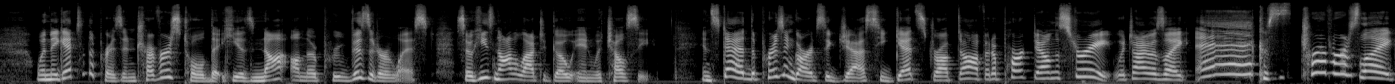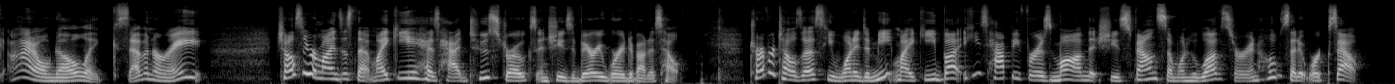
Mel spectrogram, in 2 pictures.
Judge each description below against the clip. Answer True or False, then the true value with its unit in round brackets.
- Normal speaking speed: False (215 wpm)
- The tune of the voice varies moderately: False (8.3 semitones)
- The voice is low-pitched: False (210 Hz)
